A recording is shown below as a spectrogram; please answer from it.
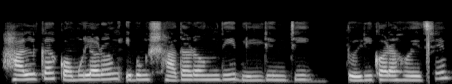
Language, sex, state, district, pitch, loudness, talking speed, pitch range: Bengali, female, West Bengal, North 24 Parganas, 215 Hz, -17 LUFS, 160 wpm, 200-220 Hz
